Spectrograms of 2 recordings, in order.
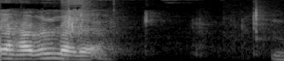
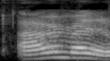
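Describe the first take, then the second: First: "I haven't read it" drawn out slowly; "I haven't read it" said slow and deliberate; slow repeat. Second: Said in the usual way. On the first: Shown as a demonstration.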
